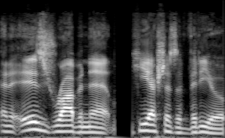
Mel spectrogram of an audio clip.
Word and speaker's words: Robinet: uh Robinet and that's not and it is Robinette.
